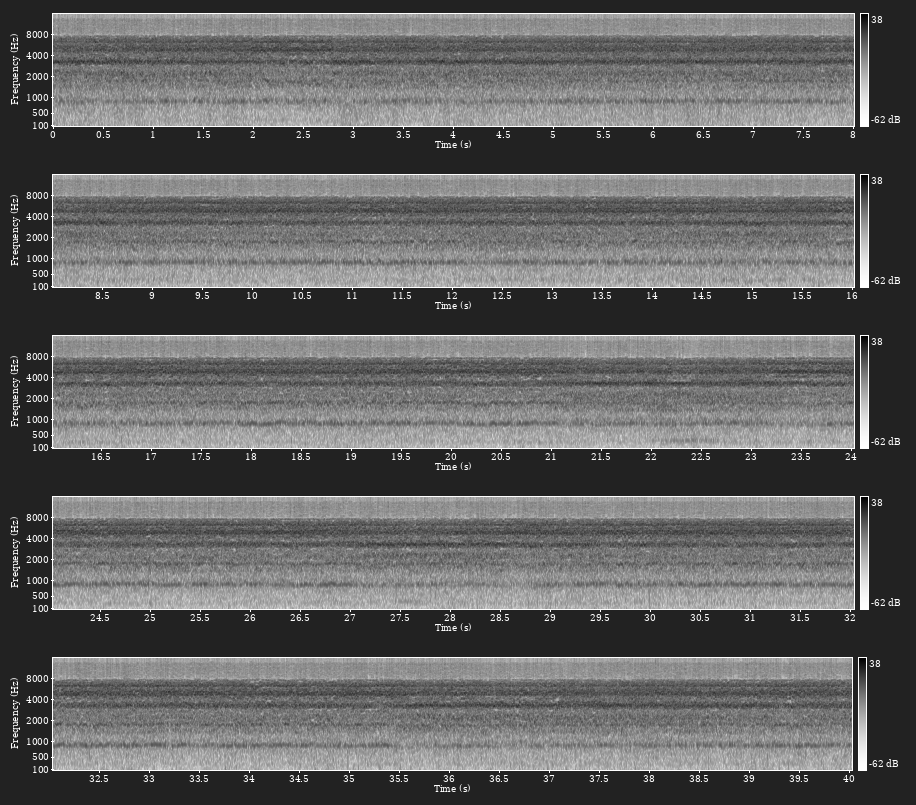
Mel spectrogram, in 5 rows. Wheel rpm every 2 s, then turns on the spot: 230, 220, 230, 230, 230, 230, 230, 230, 220, 230, 230, 220, 230, 220, 220, 220, 230, 230, 220, 230.
none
